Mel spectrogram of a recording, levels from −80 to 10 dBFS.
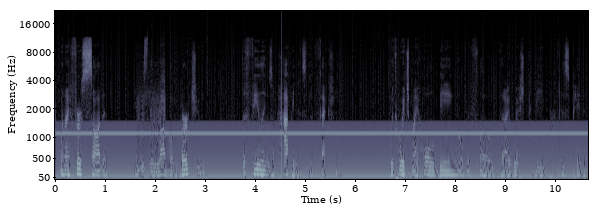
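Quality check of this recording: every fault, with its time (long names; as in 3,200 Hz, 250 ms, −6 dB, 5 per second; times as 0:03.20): mains buzz 50 Hz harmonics 29 −33 dBFS
surface crackle 210 per second −36 dBFS
whistle 1,100 Hz −32 dBFS
0:01.63–0:02.20: clipping −22 dBFS
0:04.52: click −10 dBFS
0:08.27: click −18 dBFS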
